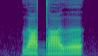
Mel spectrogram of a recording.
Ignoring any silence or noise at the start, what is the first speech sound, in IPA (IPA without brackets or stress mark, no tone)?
ɯ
